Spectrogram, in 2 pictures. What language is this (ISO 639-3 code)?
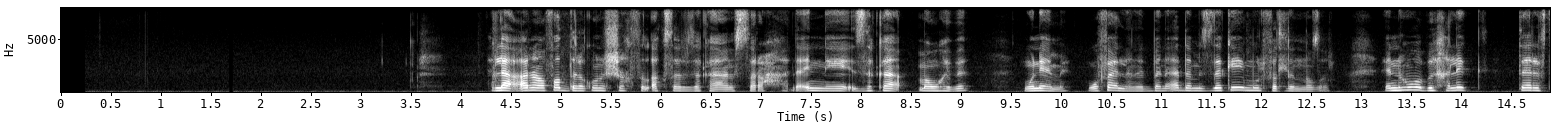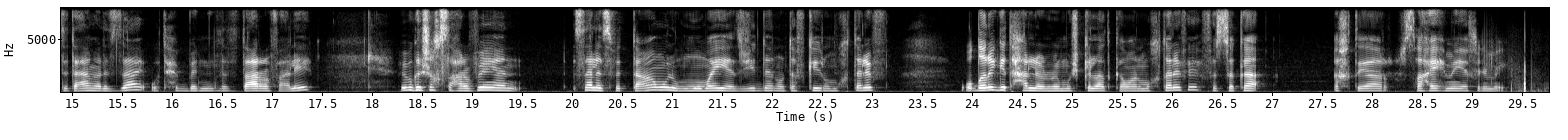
aec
